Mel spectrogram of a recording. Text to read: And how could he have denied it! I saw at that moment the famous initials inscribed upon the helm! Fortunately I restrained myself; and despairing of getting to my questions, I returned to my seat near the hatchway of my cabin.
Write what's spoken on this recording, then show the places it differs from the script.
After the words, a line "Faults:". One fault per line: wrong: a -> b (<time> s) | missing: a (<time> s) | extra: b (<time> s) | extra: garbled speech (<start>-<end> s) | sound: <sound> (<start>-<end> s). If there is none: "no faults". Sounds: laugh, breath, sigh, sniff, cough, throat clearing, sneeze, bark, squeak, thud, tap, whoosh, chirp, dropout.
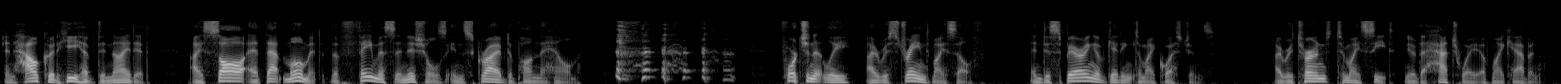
And how could he have denied it! I saw at that moment the famous initials inscribed upon the helm! Fortunately I restrained myself; and despairing of getting to my questions, I returned to my seat near the hatchway of my cabin.
Faults:
sound: cough (6.1-7.4 s)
